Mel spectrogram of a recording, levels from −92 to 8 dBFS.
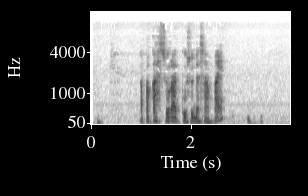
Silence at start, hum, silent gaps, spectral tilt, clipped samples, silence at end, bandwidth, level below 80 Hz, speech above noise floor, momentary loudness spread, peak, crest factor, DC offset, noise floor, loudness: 0.1 s; none; none; -5.5 dB/octave; under 0.1%; 0.55 s; 11.5 kHz; -48 dBFS; 36 dB; 22 LU; -2 dBFS; 24 dB; under 0.1%; -59 dBFS; -24 LUFS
